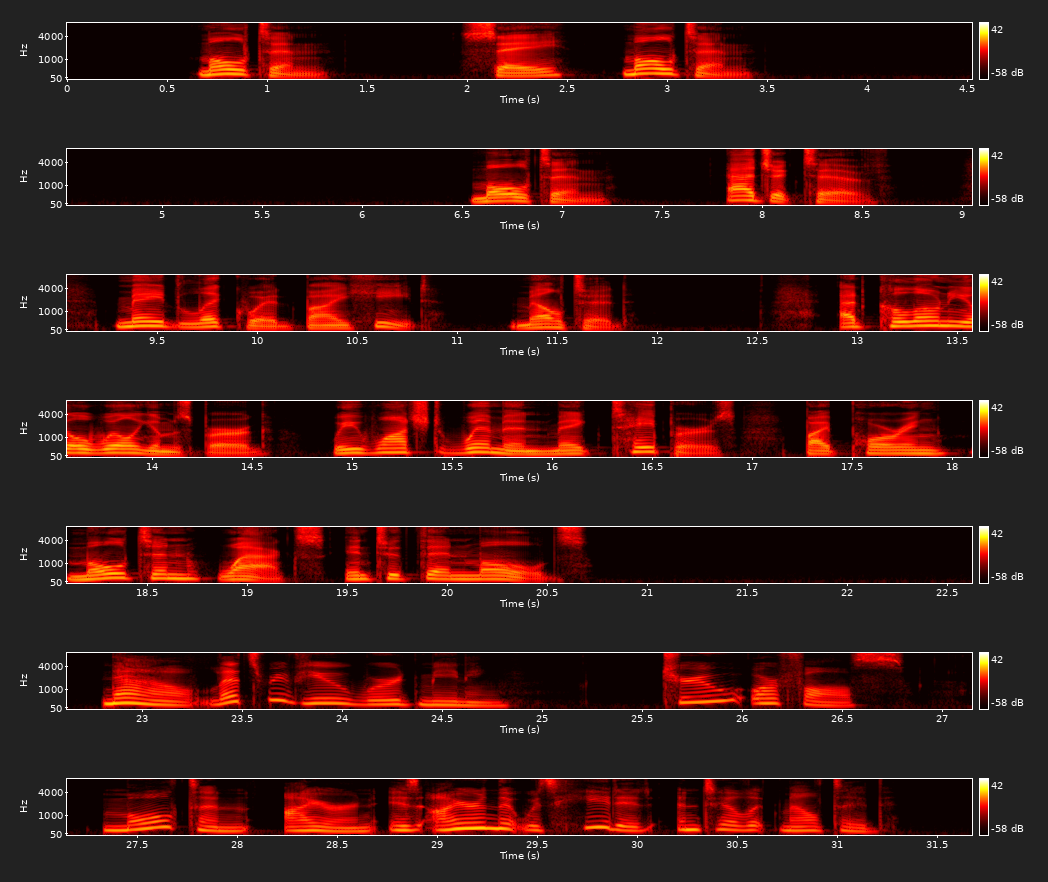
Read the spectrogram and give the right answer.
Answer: If you said true, you are correct.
